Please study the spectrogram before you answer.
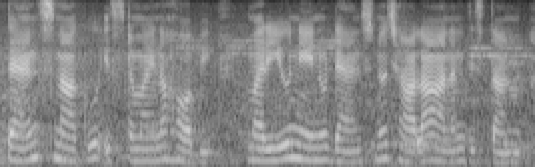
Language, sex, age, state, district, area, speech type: Telugu, female, 30-45, Andhra Pradesh, Kakinada, urban, spontaneous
